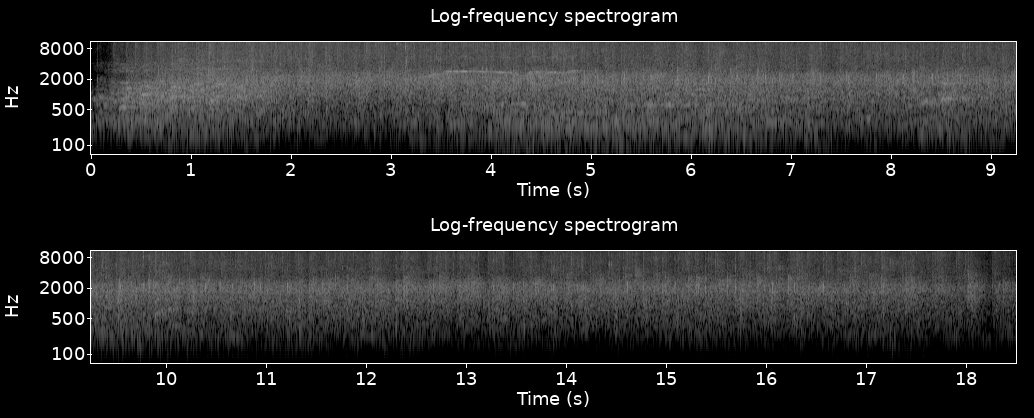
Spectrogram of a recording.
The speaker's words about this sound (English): Can I get some applause? Is it possible to get some applause? Can we do that?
